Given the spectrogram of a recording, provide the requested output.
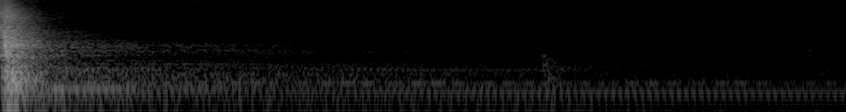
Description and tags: closed lid
Closing lid of Piano in Garage.
lid, Garage, Closing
